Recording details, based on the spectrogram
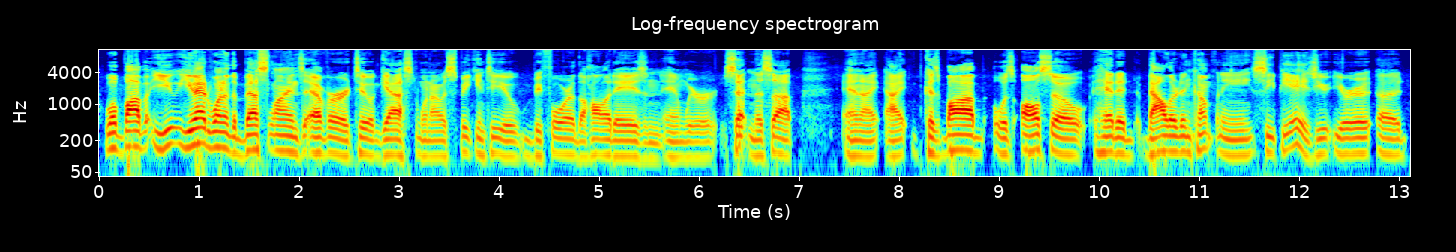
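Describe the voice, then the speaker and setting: Rambling talk radio host, dry studio sound. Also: male voice, on the low side, steady tone, moderate pace, smooth, no echo. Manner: enthusiastic, rambling with many restarts.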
